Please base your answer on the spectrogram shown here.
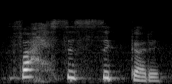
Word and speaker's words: فحص السكري: طلب فحص السكري. Notice how I pronounced it as one word with a liaison.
